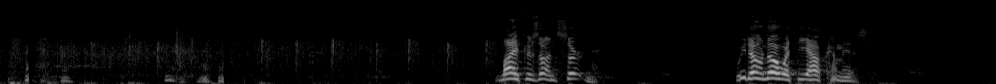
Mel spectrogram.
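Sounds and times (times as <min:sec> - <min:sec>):
audience hand clapping: 0:00.0 - 0:05.4
speech: 0:05.0 - 0:06.0, 0:07.4 - 0:08.8.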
